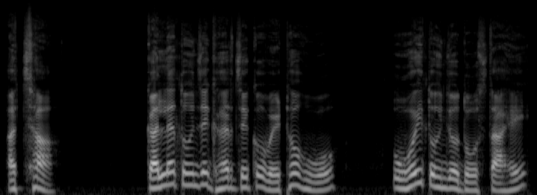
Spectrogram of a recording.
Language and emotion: Sindhi, neutral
